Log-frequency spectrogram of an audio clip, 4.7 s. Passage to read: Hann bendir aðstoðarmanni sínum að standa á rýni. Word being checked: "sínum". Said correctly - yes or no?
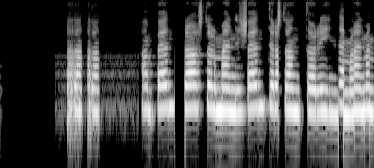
no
